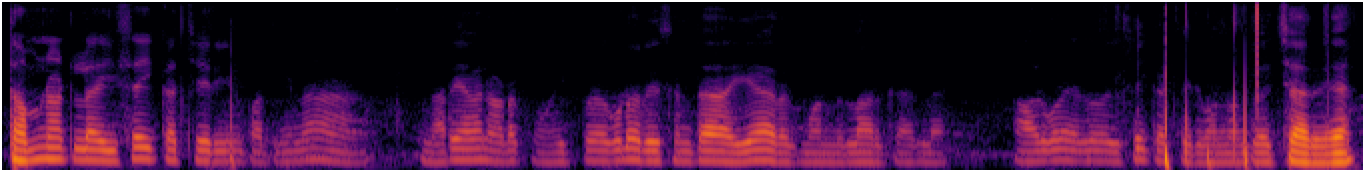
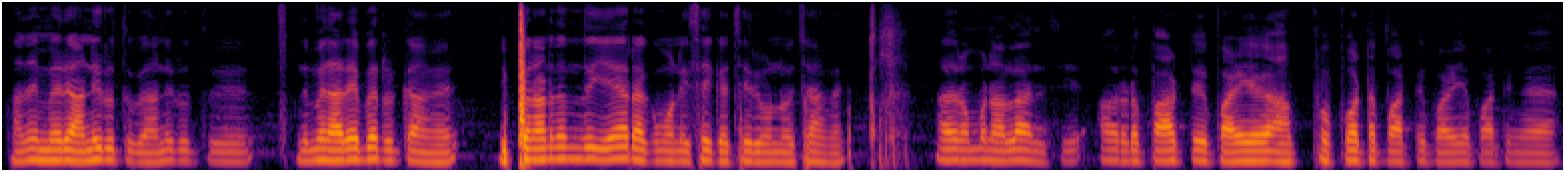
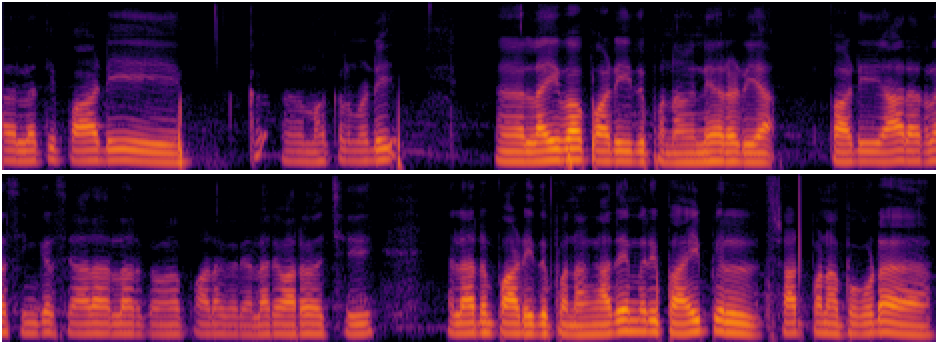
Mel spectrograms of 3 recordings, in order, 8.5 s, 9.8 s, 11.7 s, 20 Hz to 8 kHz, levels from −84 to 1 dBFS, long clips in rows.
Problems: low volume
